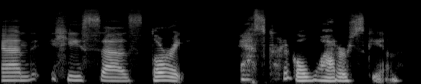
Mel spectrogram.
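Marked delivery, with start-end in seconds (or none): 1.5-4.0 put-on whispered voice. Retelling what dad's voice said in the ear: imitating dad whispering. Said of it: "I can hear his voice whisper in my ear".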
